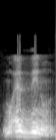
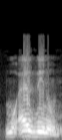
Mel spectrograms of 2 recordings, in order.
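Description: No difference in how they are said.

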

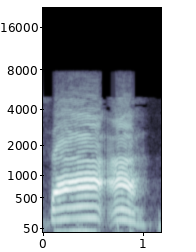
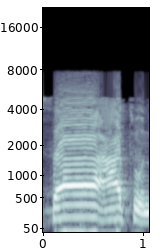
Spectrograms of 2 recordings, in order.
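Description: First: The word ends in a soft h, no vowel. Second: The word ends in a t with vowel and n. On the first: The word is read with a stop on it. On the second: The word is read without stopping on it.

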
